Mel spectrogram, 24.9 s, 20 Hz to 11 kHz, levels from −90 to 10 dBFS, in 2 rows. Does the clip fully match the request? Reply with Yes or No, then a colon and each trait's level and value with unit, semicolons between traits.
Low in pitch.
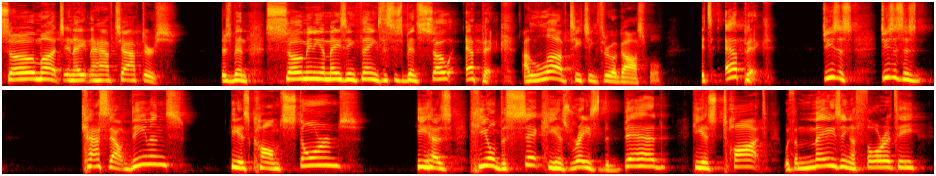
No: high, 200 Hz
